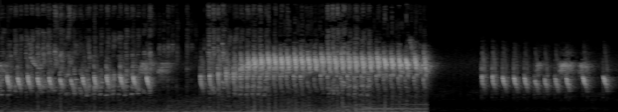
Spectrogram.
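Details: Young forest-caught White-rumped shama, master song to give birds learned material: chattering high trills, then a loud, steady, rapid buzzing trill lasting over two seconds, silence, and renewed pulsed phrases.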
